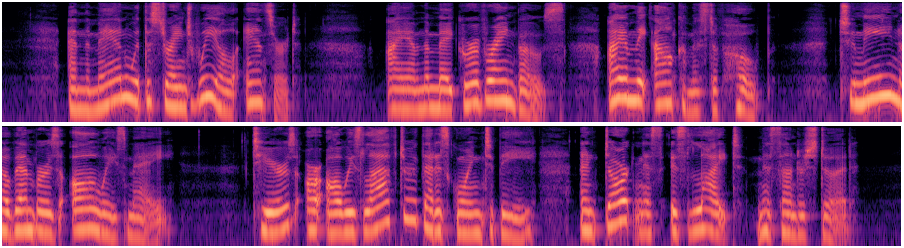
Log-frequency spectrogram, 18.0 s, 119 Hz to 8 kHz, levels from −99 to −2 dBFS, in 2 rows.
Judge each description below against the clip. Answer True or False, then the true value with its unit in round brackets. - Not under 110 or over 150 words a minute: True (135 wpm)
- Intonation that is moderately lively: True (4.0 semitones)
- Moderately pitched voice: False (200 Hz)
